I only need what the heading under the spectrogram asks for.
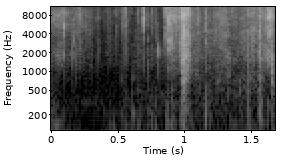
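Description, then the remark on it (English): The papery wrapper on small chilled Underberg liqueur bottles is torn and crinkled off in a quick burst of bright, crackling rips, loudest in the middle and then trailing off into softer rustles. No one speaks. “Rip it off, twist it off, whatever you prefer.”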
